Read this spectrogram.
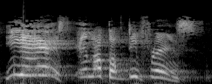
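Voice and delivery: high, loud pulpit proclamation; rising to a preacher's shout; preaching at full force. Real, not acted. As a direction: ring it out over the congregation.

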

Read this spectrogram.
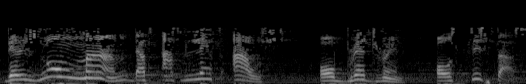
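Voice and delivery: loud, measured scripture read; preacher reading Bible verses, slow and loud. Acted. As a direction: proclaim the verses to the congregation. Preacher reads scripture aloud.

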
